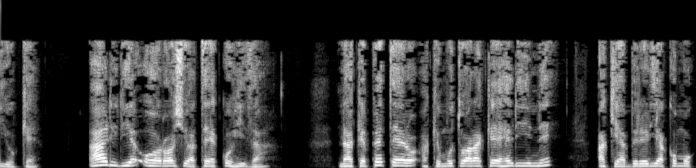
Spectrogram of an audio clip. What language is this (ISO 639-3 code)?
kik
